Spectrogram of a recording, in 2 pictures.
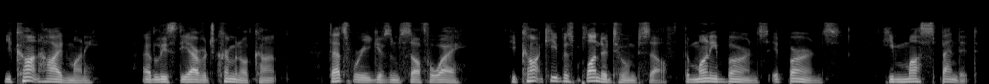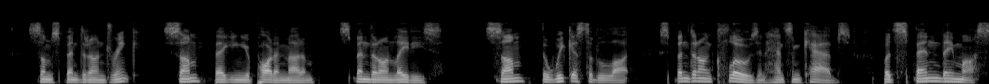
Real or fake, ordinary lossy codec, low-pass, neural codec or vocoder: fake; Opus, 24 kbps; 7.2 kHz; codec, 16 kHz, 4 kbps, X-Codec, WavLM features, trained on Multilingual LibriSpeech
